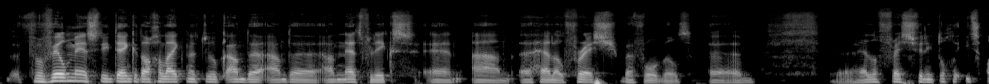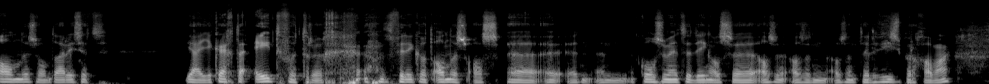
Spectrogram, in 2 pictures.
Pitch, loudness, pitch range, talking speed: 110 Hz, -26 LUFS, 100-120 Hz, 175 wpm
